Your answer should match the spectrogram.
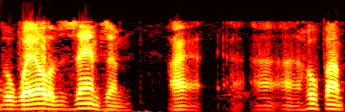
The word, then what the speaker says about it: Zamzam: of water today is called The Well of zamzam I I hope I'm pronouncing right some there's so many different dialects and so forth but z-a-m-z-a-m it's actually called the whale of zamzan zamzan today now years and centuries later Muhammad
